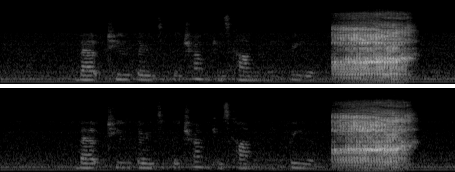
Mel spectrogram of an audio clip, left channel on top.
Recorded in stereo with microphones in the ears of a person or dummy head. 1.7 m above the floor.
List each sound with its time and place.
0.8 s a woman speaking: 10° right (ahead or behind), 1.6 m; by 3.2 s 40° right (ahead or behind), 4 m
3.3 s snoring: 25° right (ahead or behind), 1.8 m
